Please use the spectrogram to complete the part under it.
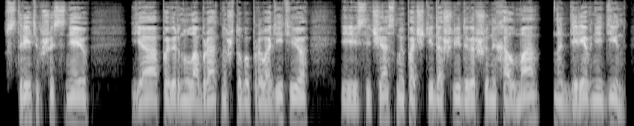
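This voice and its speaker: Low-voiced man reading a novel aloud. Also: moderate pace. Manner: emotive, expressive reading. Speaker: audiobook reader. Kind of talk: dramatic first-person audiobook narration.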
